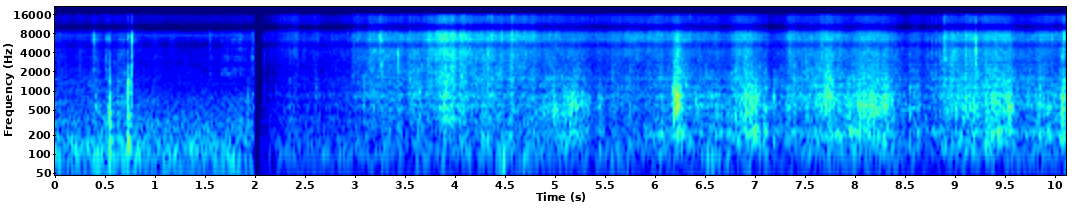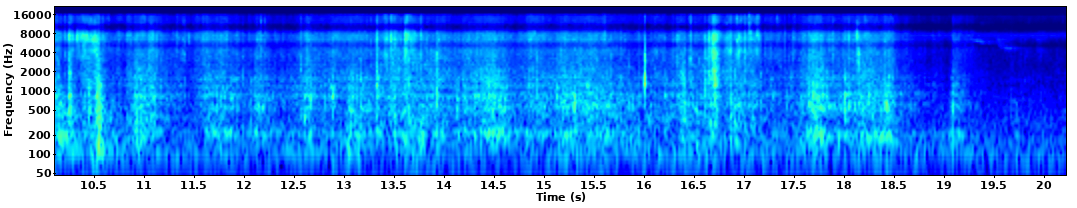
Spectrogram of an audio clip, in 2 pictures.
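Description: Fresh banana leaves rustling and crackling as they are handled and laid over a hole in the ground, with many sharp crackles; it starts a few seconds in and dies down near the end.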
